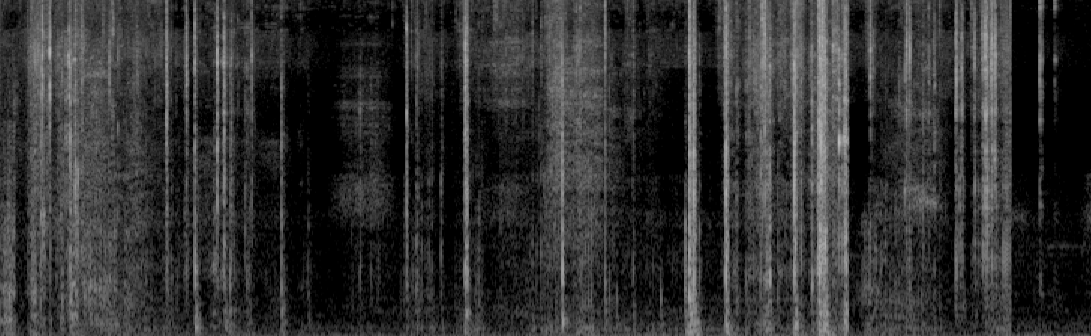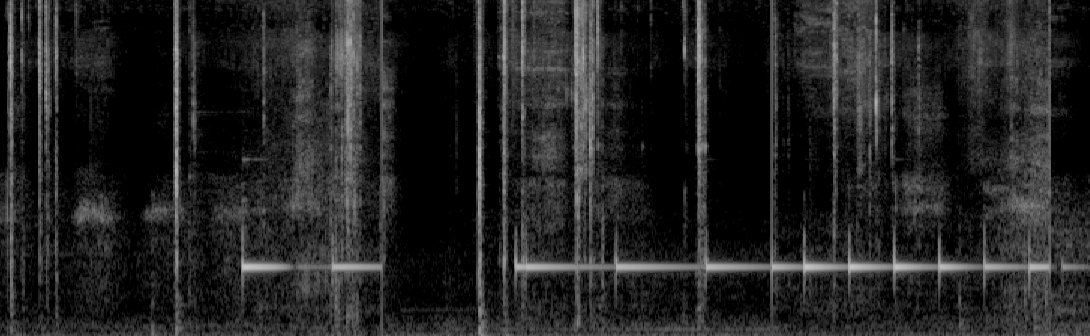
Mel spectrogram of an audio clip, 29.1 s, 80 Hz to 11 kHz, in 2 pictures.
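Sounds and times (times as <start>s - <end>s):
car warning chime dinging: 17.8s - 19.7s, 21.3s - 29.0s.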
